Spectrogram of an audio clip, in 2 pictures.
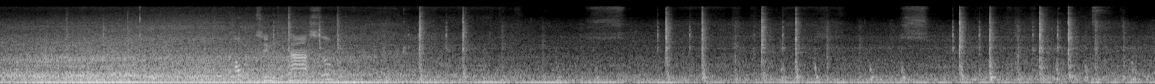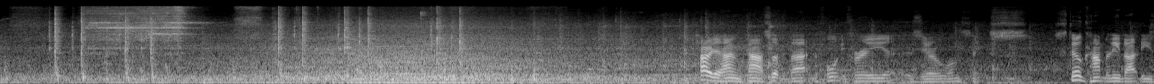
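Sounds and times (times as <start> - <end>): diesel locomotive hum: 0.0 - 23.0
wheels clicking over rail joints: 0.0 - 23.0
high wheel squeal: 12.4 - 14.1.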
